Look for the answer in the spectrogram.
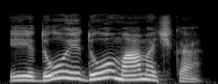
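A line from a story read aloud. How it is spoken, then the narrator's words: Shouted reply. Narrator (Russian): крикнул в ответ Фати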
